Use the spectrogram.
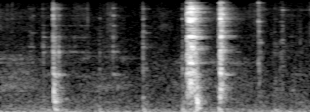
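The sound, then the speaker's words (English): A knife spreading butter on toast: a few short, dry scraping strokes at irregular intervals, faint, with quiet gaps between them. “Can't even spread butter. Why would I make toast if I can't spread butter?”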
